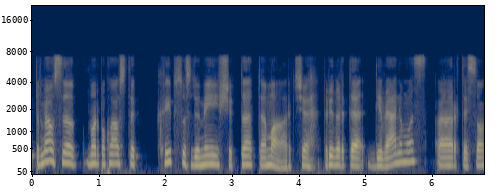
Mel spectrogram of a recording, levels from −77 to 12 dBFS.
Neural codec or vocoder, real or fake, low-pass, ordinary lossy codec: codec, 16 kHz, 1 kbps, FunCodec, trained on Chinese and English, 50 frames a second; fake; 7.2 kHz; AAC, 48 kbps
